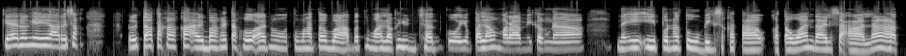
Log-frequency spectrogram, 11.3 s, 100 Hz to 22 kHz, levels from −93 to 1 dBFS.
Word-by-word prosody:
kaya 275 +1 +2
ang 290 +1 +2
nangyayari 275 -3 +3
sa 295 - +3 0.7
nagtataka 255 +1 +2
ka, 270 +2 +2 0.2
"Ay 230 - -1
bakit 235 +2 -1
ako 235 -1 +1
ano 220 -1 -2
tumataba, 215 -2 0
ba't 215 +1 -3
lumalaki 215 +1 0
yung 205 -3 -11
tiyan 210 -3 -1
ko," 215 -1 -2
yun 210 0 -2
pala 220 +4 +1
marami 195 -2 0
kang 200 -2 -2
na 195 +2 +1 0.4
naiipon 225 +1 -1
na 220 - +1
tubig 200 -3 -2
sa - - -2
kataw 190 -2 0
katawan 195 +5 0
dahil 195 -1 +2
sa - - 0
alat. 190 +5 +2
215 Hz, 160 wpm, -16 LUFS, 200-235 Hz, 0.7 s, nangyayari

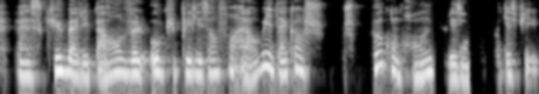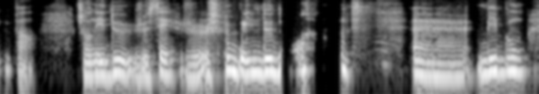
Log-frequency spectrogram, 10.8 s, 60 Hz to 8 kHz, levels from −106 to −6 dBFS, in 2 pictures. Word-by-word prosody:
parce 155 -1 -1
que, 205 +1 +3
bah, 185 -5 +2
les 150 -1 -2
parents 160 +4 -2
veulent 175 -1 +1
occuper 185 -1 0
les 170 0 -2
enfants. 180 +3 -3
Alors - - -3
oui, 255 -1 +3
d'accord, 200 +3 -1
je - - -3 0.2
je - - -2 0.2
peux 245 +4 +1
comprendre, 175 - -2
les 140 -1 -1
enfants 130 - -5 0.3
casse 160 +1 -3
pieds, 155 - -6 0.2
enfin, - - -8 0.4
j'en 155 -1 0
ai 160 0 +4
2, 165 +1 +2
je - - -3
sais. 165 +3 +1
Je 140 +2 -3
je 170 +5 +3
baigne 185 -2 +6
dedans, 190 0 +8 1.4
heu, 150 -3 -1
mais 185 +3 +5
bon, 190 +1 +2
175 Hz, 185 wpm, -21 LUFS, 155-190 Hz, 1.4 s, dedans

